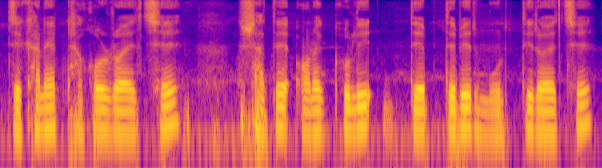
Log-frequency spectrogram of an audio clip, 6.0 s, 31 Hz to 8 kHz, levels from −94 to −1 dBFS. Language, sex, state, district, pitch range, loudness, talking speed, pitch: Bengali, male, West Bengal, Alipurduar, 100-115 Hz, -16 LUFS, 80 wpm, 105 Hz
